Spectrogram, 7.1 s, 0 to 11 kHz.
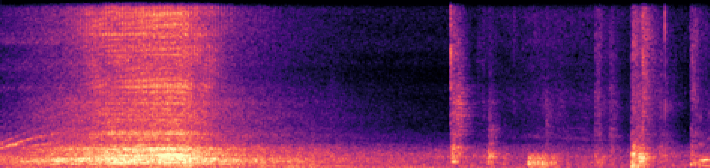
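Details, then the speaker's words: Triumph Spitfire with a newly installed 80 W thermostatic electric radiator fan replacing the mechanical fan, ignition on. A loud rushing roar swells then fades, followed by clicks, and voltage drops from 12 to 10 V. Electric fan running normally. "hopefully you could hear that probably couldn't see it you can probably hear it makes a hell of a racket"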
